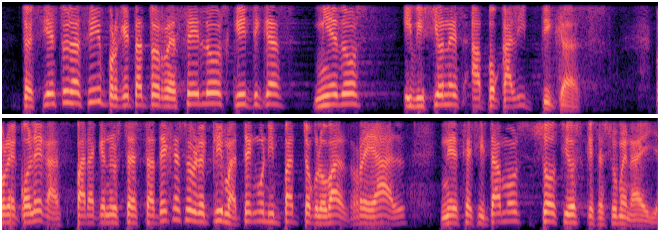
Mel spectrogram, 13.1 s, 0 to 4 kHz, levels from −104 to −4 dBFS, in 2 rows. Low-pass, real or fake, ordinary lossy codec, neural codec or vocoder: 3.6 kHz; real; none; none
